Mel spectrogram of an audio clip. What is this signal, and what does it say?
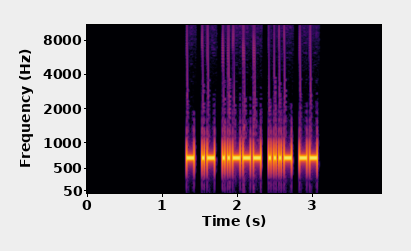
Morse code, heard as a keyed tone, about 36 wpm, 700 Hz. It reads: TA2VM
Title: DXCC-100 Call Signs - 5 Characters - Repeated 3x - 35wpm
